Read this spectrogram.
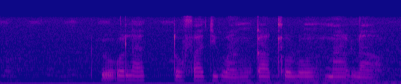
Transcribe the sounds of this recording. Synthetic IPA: jʊʔʊla | tʼʊfadiwaŋ̩kʼat͡ɬʰɔlɔmalaːɔ

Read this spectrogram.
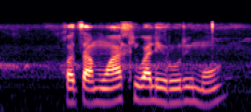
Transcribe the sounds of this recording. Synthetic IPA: χɔt͡samʊaɬiwalɪɾurimo

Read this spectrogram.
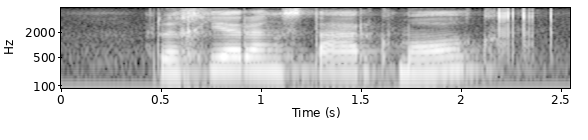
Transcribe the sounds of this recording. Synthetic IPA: rəχiəɾəŋstærkmɑːk

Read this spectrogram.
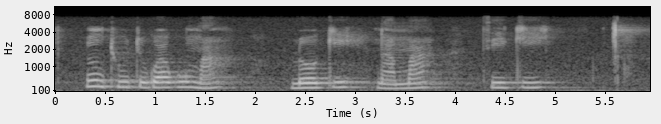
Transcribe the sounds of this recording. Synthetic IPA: um̩tʰutʰʼuk̬wak̬ʼuma | lok̬ʼinama | t͡sʼiːk̬i

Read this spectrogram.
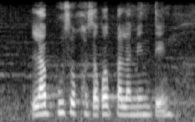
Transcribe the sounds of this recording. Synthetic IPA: lapusɔq͡χʰɔt͡sakwapʼalamɛn̩teːŋ̩

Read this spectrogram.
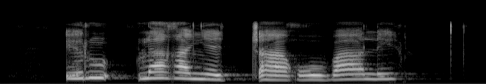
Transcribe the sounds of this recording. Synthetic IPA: ɪru | laɣaɲet͡ʃʼaɣʊbalɪ

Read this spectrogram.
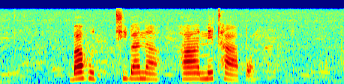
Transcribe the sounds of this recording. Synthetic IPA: bahʊ | tʰibana | hamɪtʰaːpʼɔ

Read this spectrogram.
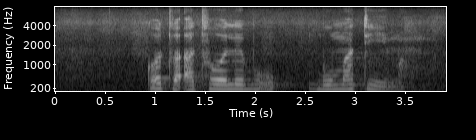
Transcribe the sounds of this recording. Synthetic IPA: k̬ɔd̥ʱwaʔatʰɔlɛ | ɓumatʼiːma

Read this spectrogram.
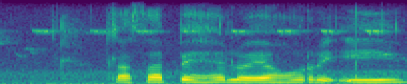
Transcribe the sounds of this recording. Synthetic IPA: t͡ɬʼasapʼɛɦɛlɔjahʊrɪʔɪ

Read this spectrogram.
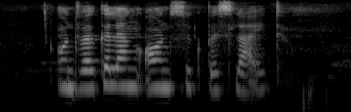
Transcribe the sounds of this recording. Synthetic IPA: ɔntvəkələŋɑːnsukbəslœ̰jt

